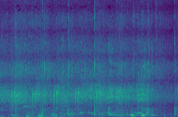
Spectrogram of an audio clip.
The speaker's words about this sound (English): Amen. That's good. You can clap for that.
